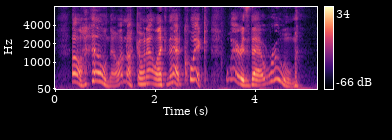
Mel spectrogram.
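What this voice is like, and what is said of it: Cartoonish character voice. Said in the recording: “I love doing Akira's voice because he's such a cartoon character”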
